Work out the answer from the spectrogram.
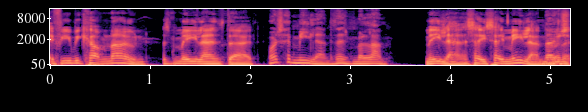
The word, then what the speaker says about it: Milan: Yeah, but his name's Milan, right?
